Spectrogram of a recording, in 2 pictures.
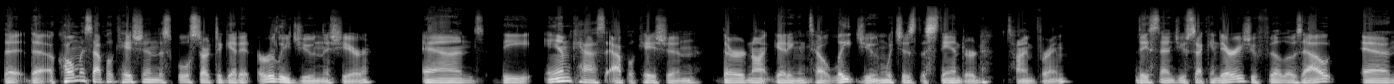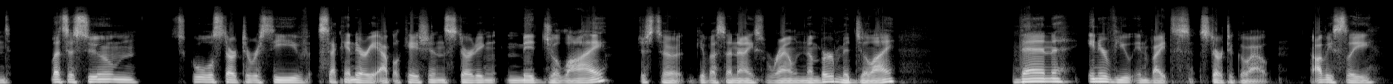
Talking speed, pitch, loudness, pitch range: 145 wpm, 95 Hz, -16 LUFS, 85-105 Hz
